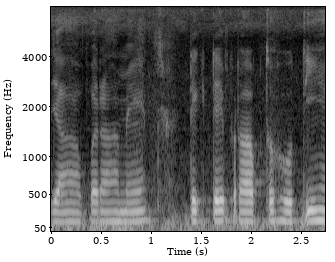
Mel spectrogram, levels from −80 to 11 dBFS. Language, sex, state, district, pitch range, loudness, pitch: Hindi, male, Uttar Pradesh, Shamli, 130-135 Hz, -17 LUFS, 130 Hz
